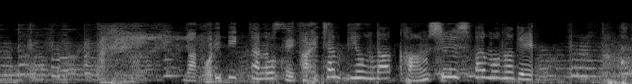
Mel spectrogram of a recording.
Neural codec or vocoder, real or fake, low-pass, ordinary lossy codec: codec, 16 kHz in and 24 kHz out, 0.6 kbps, FireRedTTS-2 codec; fake; 7.2 kHz; Opus, 24 kbps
